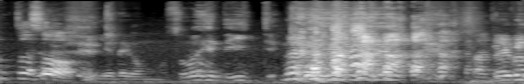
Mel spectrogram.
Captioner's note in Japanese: 笑い声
